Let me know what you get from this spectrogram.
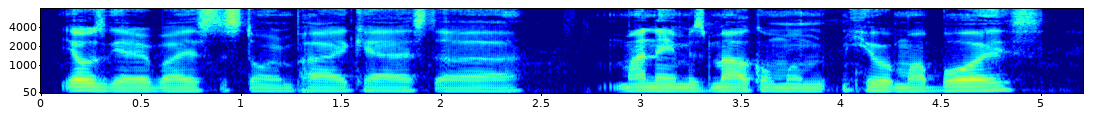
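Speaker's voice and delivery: uneasy, wobbly, shaky, uncomfortable and nervous. Recreating an old podcast intro from episode one: imitating own shaky, uncomfortable voice. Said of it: "my voice was so shaky and uncomfortable".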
